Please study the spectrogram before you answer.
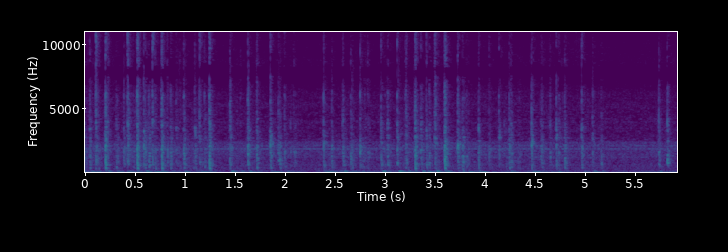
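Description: Both hands' fingertips type rapidly on a full-size wired USB SHIPADOO K600 keyboard with a gray plastic case and cream, gray and orange plastic keycaps. Quick, bright plastic clicks and clacks follow one another in a steady stream, each dying away almost instantly over a faint low hum.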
